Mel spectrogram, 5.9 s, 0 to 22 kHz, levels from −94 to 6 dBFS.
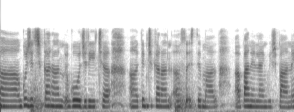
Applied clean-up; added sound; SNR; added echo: none; Explosion; 16 dB; none.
